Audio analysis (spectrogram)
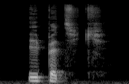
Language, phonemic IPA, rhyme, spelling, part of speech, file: French, /e.pa.tik/, -ik, hépatique, adjective / noun, LL-Q150 (fra)-hépatique.wav
- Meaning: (adjective) hepatic; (noun) 1. a hepatic person 2. liverwort (bryophyte) 3. (Hepatica) liverwort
